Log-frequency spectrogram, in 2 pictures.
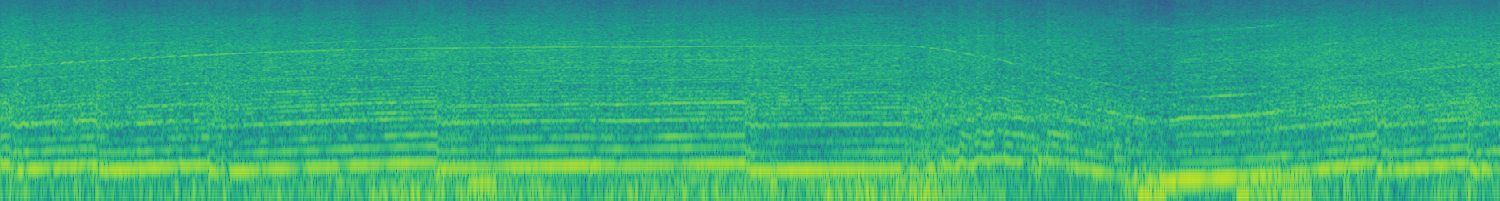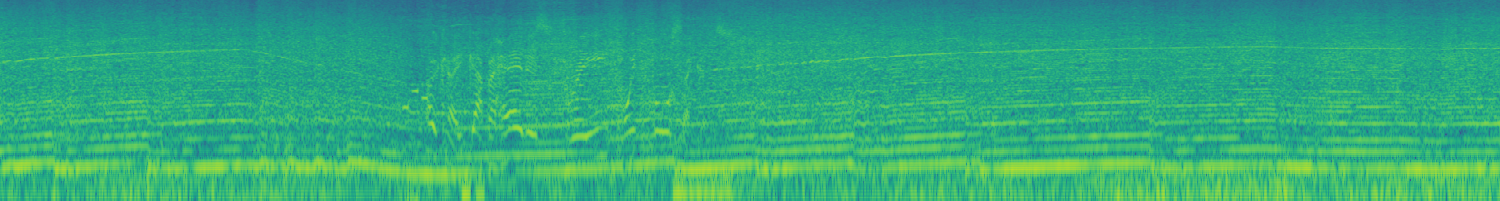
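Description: A racing car engine screams at high revs, dropping in pitch as it slows for corners and rising again as it speeds up.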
